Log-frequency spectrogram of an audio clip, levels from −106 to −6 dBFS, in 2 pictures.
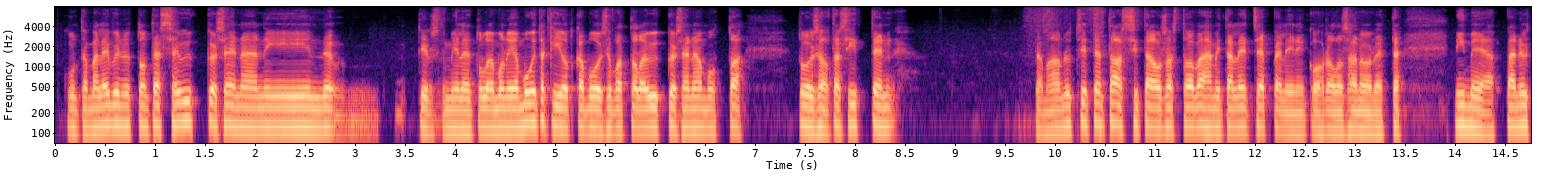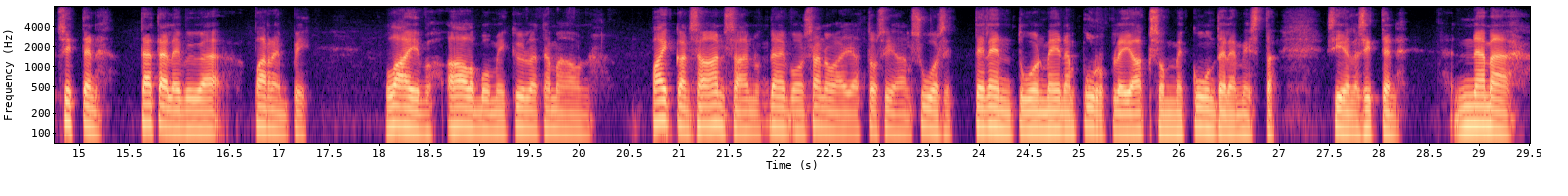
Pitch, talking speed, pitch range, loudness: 120 Hz, 120 wpm, 110-125 Hz, -19 LUFS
